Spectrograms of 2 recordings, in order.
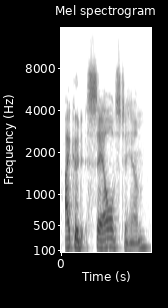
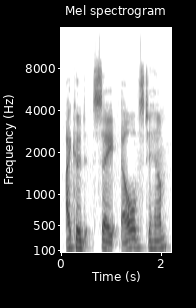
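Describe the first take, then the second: First: Say and elves run together, sounding like selves. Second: Say and elves are spoken as separate words. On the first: People themselves are pulling the wall down. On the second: Supernatural beings are pulling the wall down.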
